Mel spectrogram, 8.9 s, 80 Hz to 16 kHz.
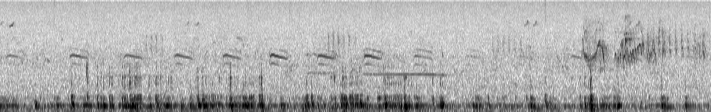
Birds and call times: Red-fronted Barbet (Tricholaema diademata): 2.9s, 5.3s

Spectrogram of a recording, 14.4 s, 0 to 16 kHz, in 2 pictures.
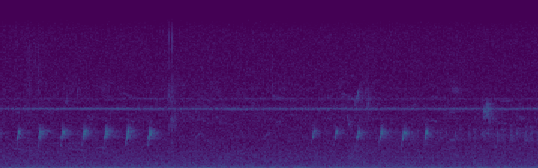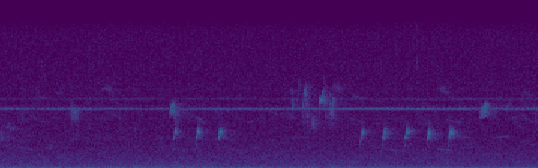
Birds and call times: Gray Apalis (Apalis cinerea): 1.1s, 12.5s
Eastern Double-collared Sunbird (Cinnyris mediocris): 11.3s

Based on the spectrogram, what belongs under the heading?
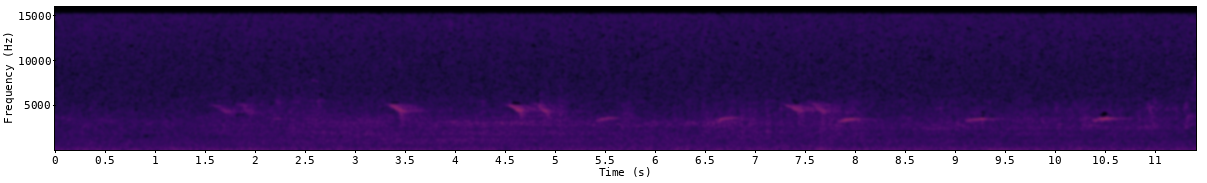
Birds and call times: Mocking Cliff-Chat (Thamnolaea cinnamomeiventris): 3.5s
White-browed Robin-Chat (Cossypha heuglini): 6.8s

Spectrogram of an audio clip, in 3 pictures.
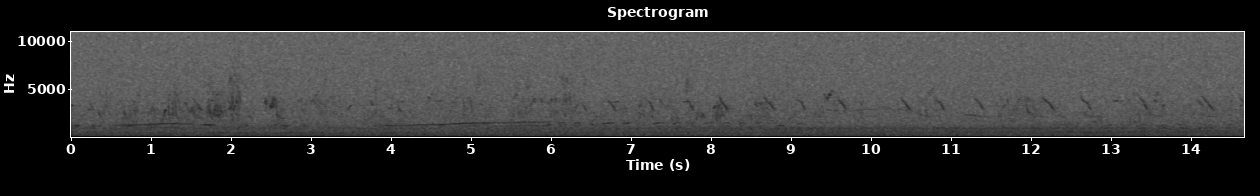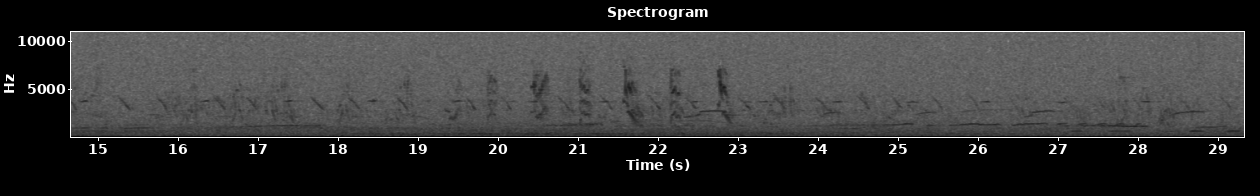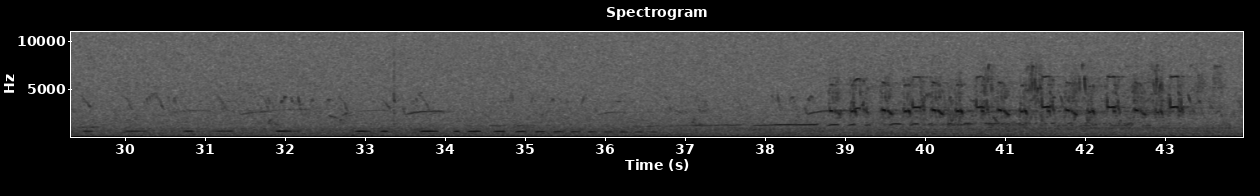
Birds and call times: White-browed Sparrow-Weaver (Plocepasser mahali): 21.6s
Blue-naped Mousebird (Urocolius macrourus): 22.7s, 28.6s
Pygmy Batis (Batis perkeo): 26.2s
Emerald-spotted Wood-Dove (Turtur chalcospilos): 34.4s
Crested Francolin (Ortygornis sephaena): 41.2s

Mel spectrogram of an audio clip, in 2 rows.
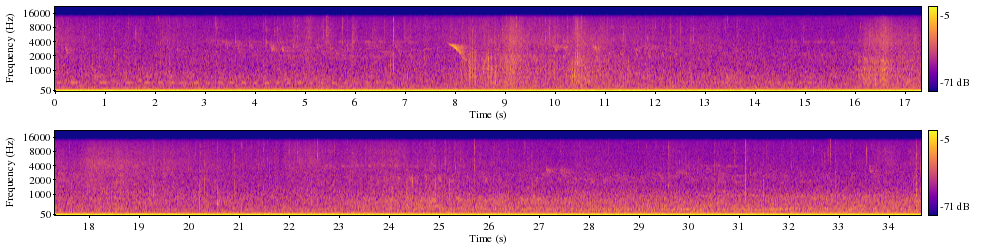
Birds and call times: Tambourine Dove (Turtur tympanistria): 2.8s
Waller's Starling (Onychognathus walleri): 8.0s

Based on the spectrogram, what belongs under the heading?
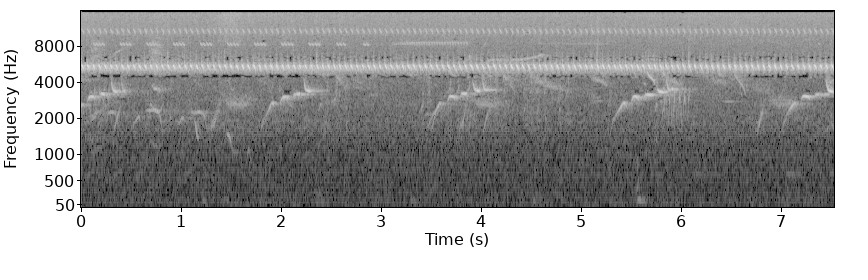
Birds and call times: Red-backed Scrub-Robin (Cercotrichas leucophrys): 2.0s, 5.6s

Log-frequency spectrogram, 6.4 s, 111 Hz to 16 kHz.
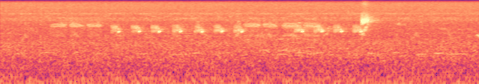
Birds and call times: Yellow-breasted Apalis (Apalis flavida): 2.4s
African Paradise-Flycatcher (Terpsiphone viridis): 4.9s

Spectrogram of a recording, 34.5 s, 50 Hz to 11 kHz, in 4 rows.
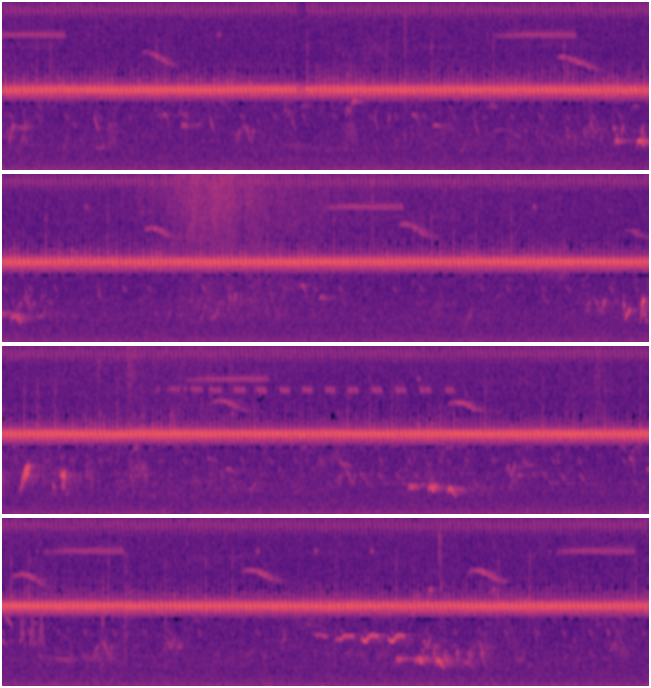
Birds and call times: Red-chested Cuckoo (Cuculus solitarius): 8.5s, 23.0s
Common Bulbul (Pycnonotus barbatus): 17.6s

